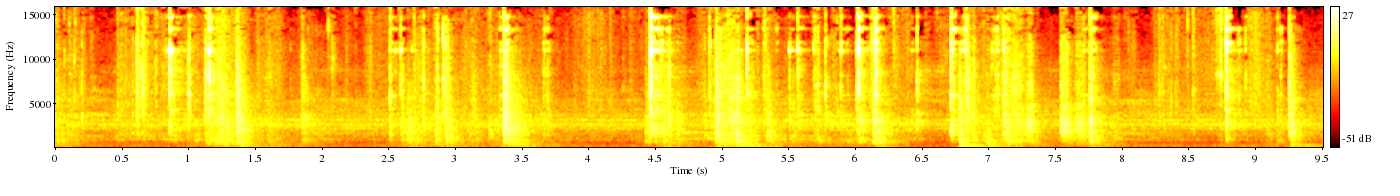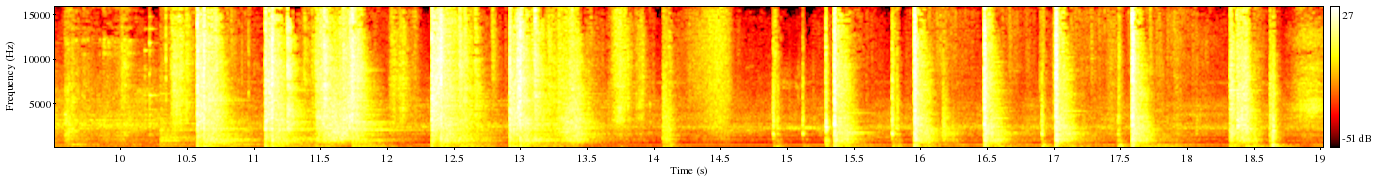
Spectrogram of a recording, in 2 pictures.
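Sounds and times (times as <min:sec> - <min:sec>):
hammer striking sheet steel: 0:00.9 - 0:03.8, 0:04.4 - 0:08.0, 0:09.2 - 0:18.8
metallic ring: 0:04.4 - 0:07.8.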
